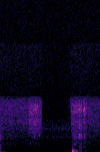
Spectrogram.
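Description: Near silence, broken by one brief faint sound about one and a half seconds in.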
